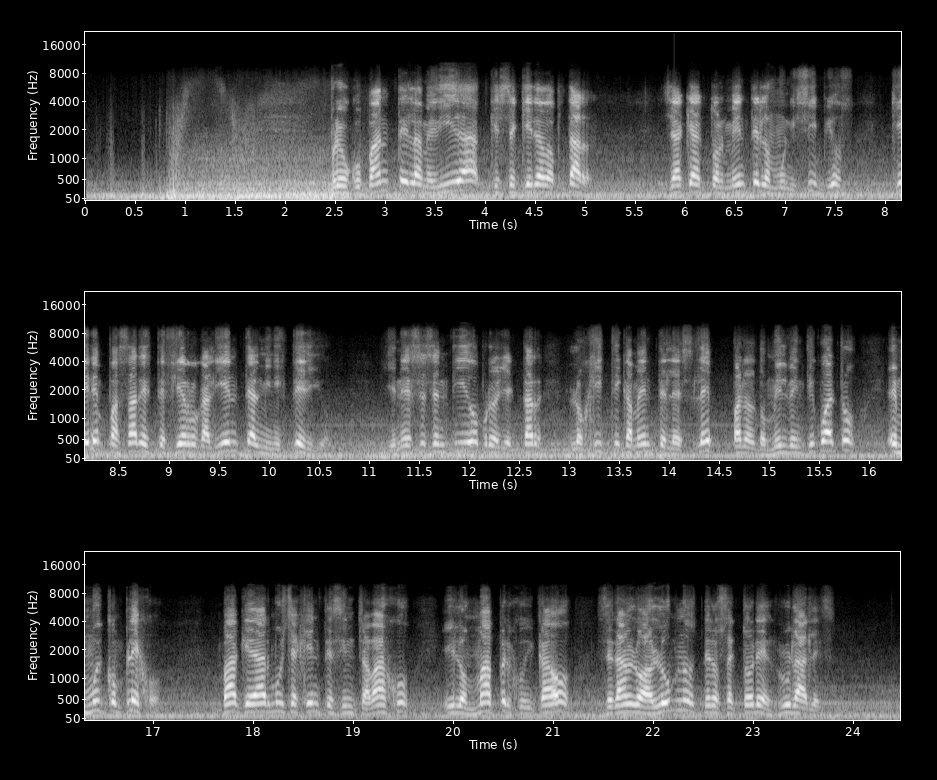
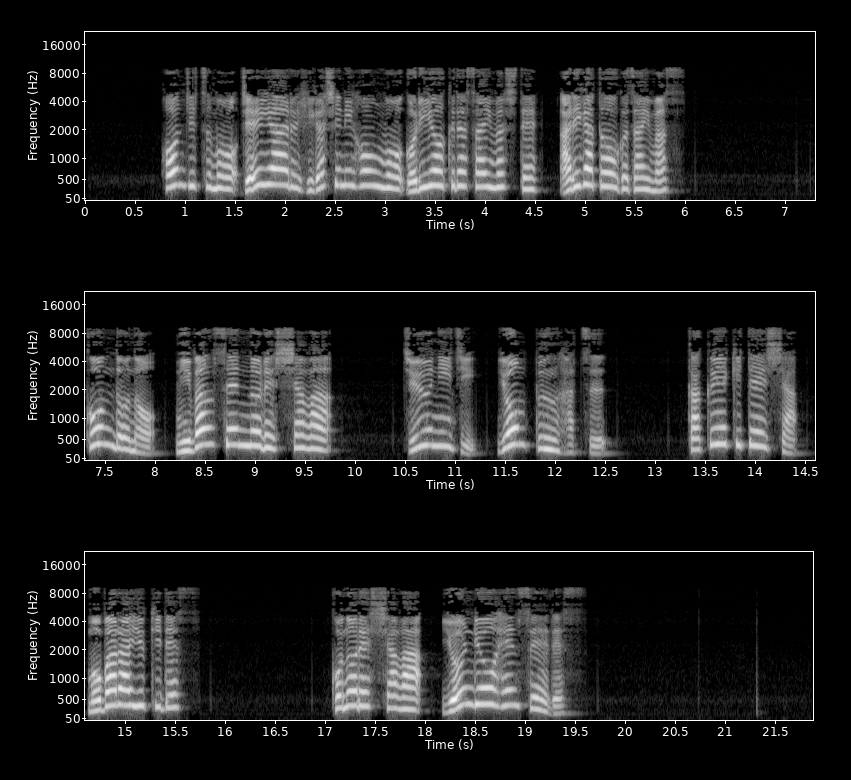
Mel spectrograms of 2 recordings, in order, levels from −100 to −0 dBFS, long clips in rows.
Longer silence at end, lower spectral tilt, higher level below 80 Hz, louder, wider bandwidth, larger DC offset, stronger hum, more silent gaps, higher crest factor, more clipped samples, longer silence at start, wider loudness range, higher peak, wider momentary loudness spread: second, 0 s vs 2.5 s; first, -6.5 dB/octave vs -4.5 dB/octave; first, -32 dBFS vs -74 dBFS; about the same, -17 LUFS vs -19 LUFS; about the same, 8.8 kHz vs 9.4 kHz; neither; neither; neither; about the same, 16 dB vs 20 dB; neither; second, 0 s vs 0.8 s; about the same, 3 LU vs 4 LU; about the same, 0 dBFS vs 0 dBFS; first, 14 LU vs 11 LU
